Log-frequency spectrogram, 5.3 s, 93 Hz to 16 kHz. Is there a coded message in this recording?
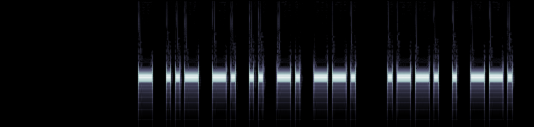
Yes: Morse code from 1.4 to 5.1 s, heard as a keyed tone, about 26 wpm, 700 Hz. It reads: TUNING PEG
